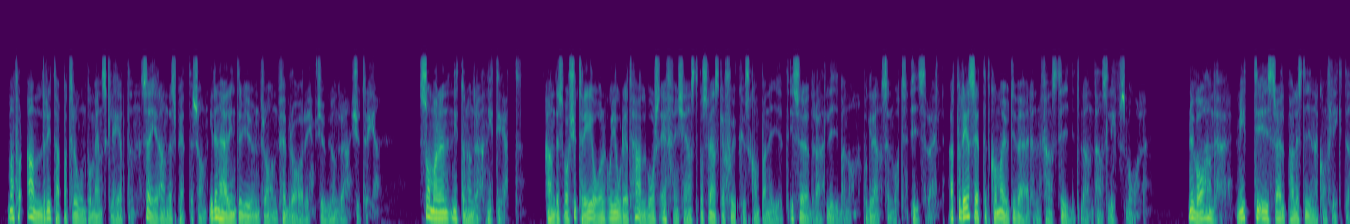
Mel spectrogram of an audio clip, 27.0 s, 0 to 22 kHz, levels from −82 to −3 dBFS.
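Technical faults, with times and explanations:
6.31–6.36 s and 14.69–14.75 s, lost AMR speech frames: the first dip comes right after "här intervjun från februari" and sounds like roughly one 20 ms frame dropped. The second is a slightly longer dip, more like two frames. Each time, the AMR wideband decoder briefly holds the last good pitch and vocal tract shape at falling gain, so the speech smears for an instant, then recovers.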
